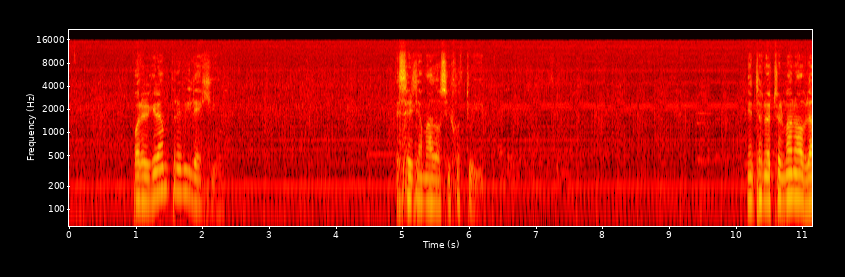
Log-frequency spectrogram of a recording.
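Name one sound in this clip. A man speaks slowly in short phrases through a microphone and loudspeakers.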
